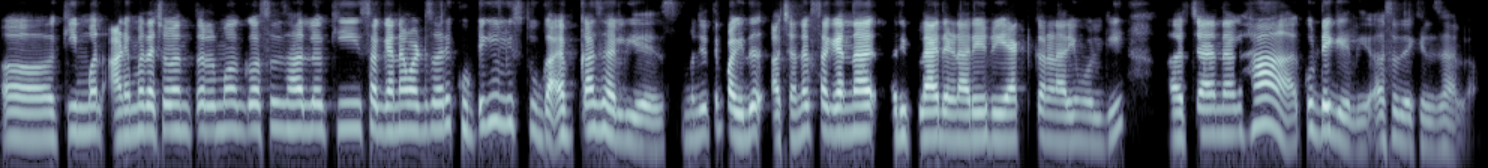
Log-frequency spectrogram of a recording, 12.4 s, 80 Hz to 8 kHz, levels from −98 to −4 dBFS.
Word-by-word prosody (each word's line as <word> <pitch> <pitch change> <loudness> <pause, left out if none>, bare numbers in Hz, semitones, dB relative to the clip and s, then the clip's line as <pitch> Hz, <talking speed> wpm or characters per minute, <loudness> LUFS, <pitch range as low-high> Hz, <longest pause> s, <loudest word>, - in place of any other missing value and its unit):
अ, - - -6 0.5
की 220 0 -3
मग 220 - +1
आणि 190 +2 +3
मग 225 +2 -3
त्याच्यानंतर 225 0 -1
मग 230 -1 -4
असं 240 +1 -7
झालं, 230 0 0
की 235 0 -4
सगळ्यांना 225 -1 +2
वाटायचं 230 +1 -1
अरे, 245 +3 -2
कुठे 230 -4 -6
गेलीस 270 -3 -8
तू? 225 - -11
गायब 195 - +4
का 230 +1 +4
झाली 180 -8 -1
आहेस? 140 -1 -8
म्हणजे 180 +3 -7
ते - - -9
पहिलं 200 +1 +3 0.2
अचानक 200 +6 -2
सगळ्यांना 220 0 +7 0.3
रिप्लाय 190 -1 +5
देणारी, 180 0 +1
रिएक्ट 180 -1 0
करणारी 170 -3 -3
मुलगी 170 +6 -11 0.5
अचानक 205 +2 0
हां. 265 -2 +3
कुठे 225 -2 +2
गेली? 145 -3 -9
असं 175 +2 -10
देखील 155 -3 -10
झालं. 145 +1 -15
205 Hz, 180 wpm, -23 LUFS, 180-230 Hz, 0.5 s, सगळ्यांना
